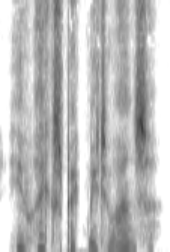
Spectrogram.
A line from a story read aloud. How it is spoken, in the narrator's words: she exclaimed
